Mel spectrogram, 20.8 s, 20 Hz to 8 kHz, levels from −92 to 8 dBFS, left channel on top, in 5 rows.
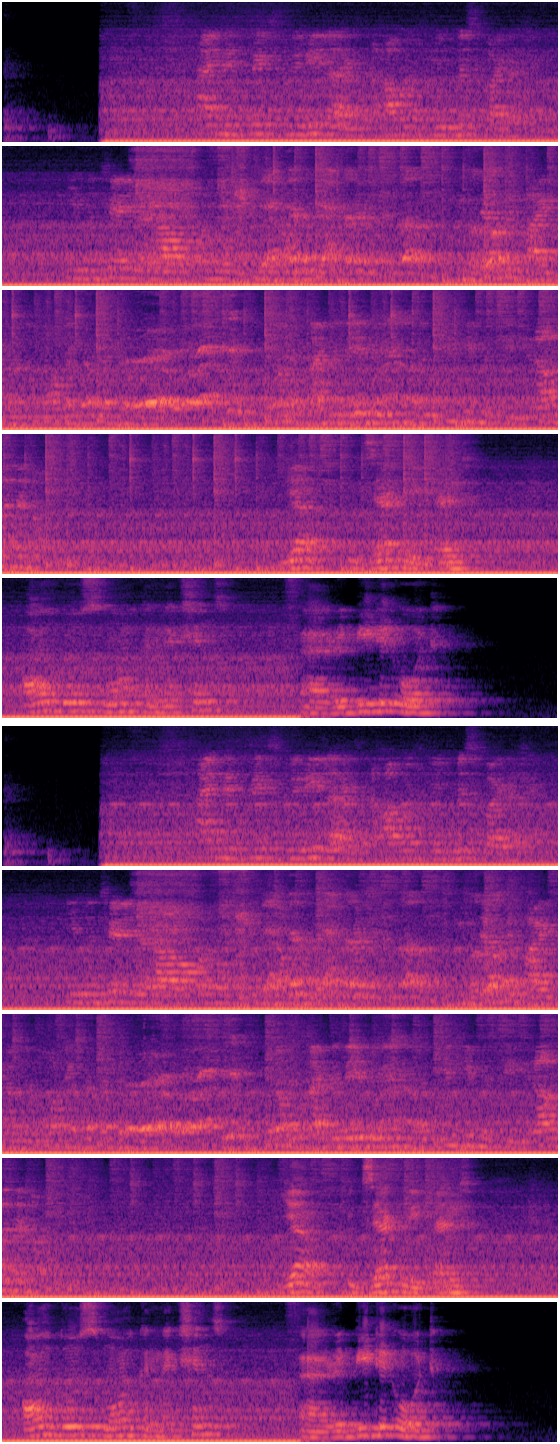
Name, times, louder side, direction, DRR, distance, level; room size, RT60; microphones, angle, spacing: Bus, 0.7-18.9, equal, 40° left, 0.9 m, -20 dB
voice 1, 1.4-4.2 4.6-7.2 7.6-9.6 10.3-13.3 14.5-15.0 16.3-16.7, equal, 40° right, -6 dB, 0.8 m, -32 dB
Laughter, 5.1-11.5, left 1 dB, 90° left, 0.8 m, -29 dB
sound 1, 5.9-16.0, left 2 dB, 60° left, 0.4 m, -34 dB
voice 2, 14.6-16.1 16.8-18.3 18.9-19.9, right 2 dB, 80° right, 2 dB, 0.4 m, -26 dB
2.3 x 2.1 x 2.5 m, 0.80 s
head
